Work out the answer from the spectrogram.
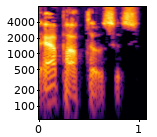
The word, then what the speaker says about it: apoptosis: following EMF exposures uh what's called apoptosis sometimes pronounced apoptosis program cell death uh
